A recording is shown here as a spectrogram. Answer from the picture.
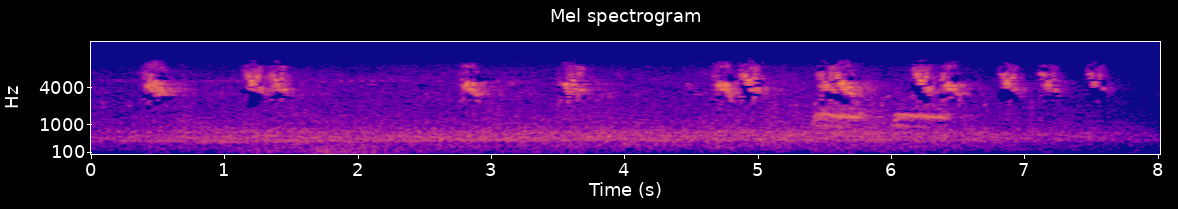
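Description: Small birds chirping: short high chirps every second or so, coming faster in the second half, with a couple of lower whistled notes a little past halfway, over a steady background hiss.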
